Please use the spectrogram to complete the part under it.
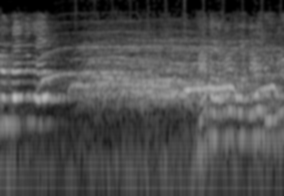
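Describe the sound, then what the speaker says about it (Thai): Fans scream and cheer in a sustained, high-pitched crowd roar at a stage event for a Thai TV series launch, with layered shrieks and whoops that swell and hold steady. "ขอเสียงกรี๊ดนิดนึงได้ไหมครับ"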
